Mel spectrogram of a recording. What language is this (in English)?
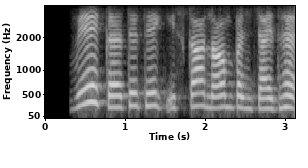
Hindi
